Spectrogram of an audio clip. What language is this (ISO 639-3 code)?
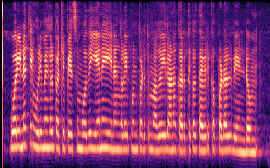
tam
